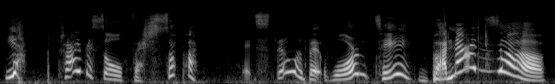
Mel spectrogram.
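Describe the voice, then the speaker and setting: Brash scottish seagull for a storybook, really high and screechy, cheeky cackler, swoops all over. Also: female voice, wildly swooping pitch, slow, no echo, exaggerated voice. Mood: excited. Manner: blunt, cackling, chummy. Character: brash, cheeky, mocking young female seagull.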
